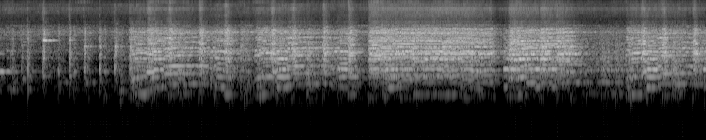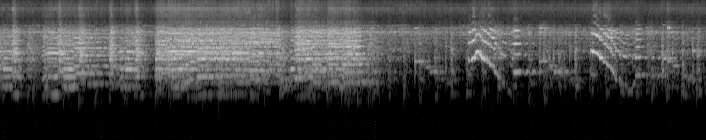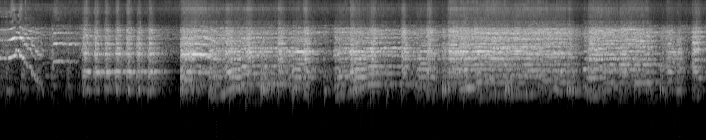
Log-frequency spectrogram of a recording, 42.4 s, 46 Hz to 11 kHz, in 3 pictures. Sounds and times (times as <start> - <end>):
Inside, small room: 0.0 - 42.3
Music: 0.0 - 42.3.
